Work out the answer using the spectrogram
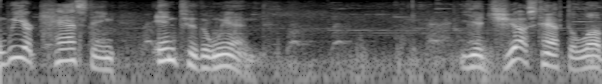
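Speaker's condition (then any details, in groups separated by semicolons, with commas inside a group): No condition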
